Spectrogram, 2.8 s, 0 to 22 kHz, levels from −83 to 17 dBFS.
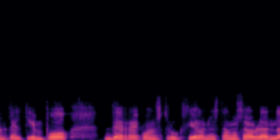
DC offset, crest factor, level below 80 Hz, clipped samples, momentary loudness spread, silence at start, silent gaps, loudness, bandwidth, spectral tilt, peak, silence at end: under 0.1%; 14 dB; -62 dBFS; under 0.1%; 8 LU; 0 s; none; -21 LUFS; 6.2 kHz; -7.5 dB/octave; -6 dBFS; 0 s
